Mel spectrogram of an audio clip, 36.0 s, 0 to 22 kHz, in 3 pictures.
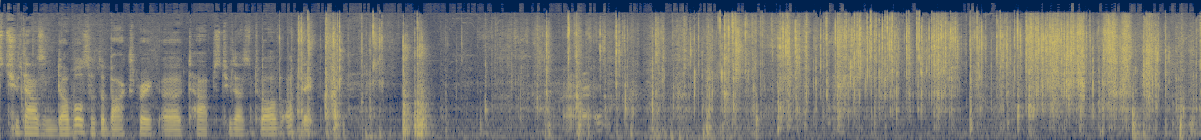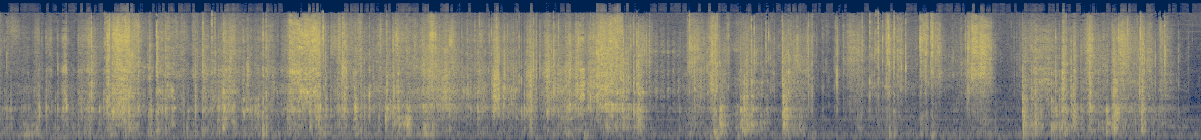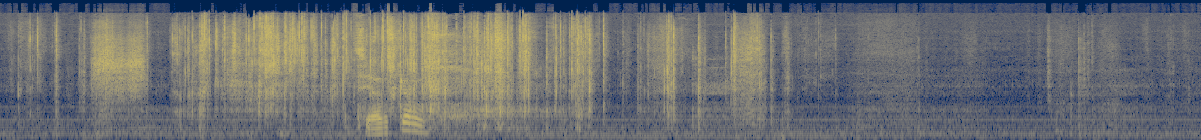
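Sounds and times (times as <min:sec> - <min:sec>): plastic wrapping crinkling and tearing: 0:04.9 - 0:32.3.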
